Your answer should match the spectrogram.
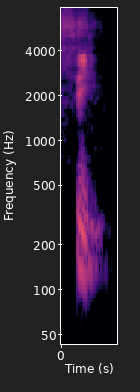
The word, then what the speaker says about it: xi: Nós lemos e falamos, pronunciamos como xi.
